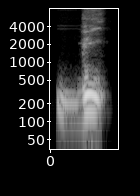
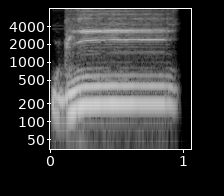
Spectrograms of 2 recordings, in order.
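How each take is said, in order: First: The vowel is short, held one count. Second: The vowel is long, held two counts. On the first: The speaker calls it right. "खींचेंगे नहीं आप।" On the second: The speaker calls it wrong. "बोले तो गलत हो जाता है ना, दो मकदार हो जाते"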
